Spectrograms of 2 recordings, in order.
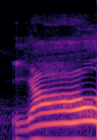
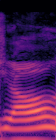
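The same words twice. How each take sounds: First: Y'ALL thrown back high, as a question; incredulous high-pitched parroting; mocking echo. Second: Said in the usual way. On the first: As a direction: imitate strangers mocking the word, pitch swooping up. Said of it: "they were just like, "Y'all?". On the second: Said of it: "they were just like".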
